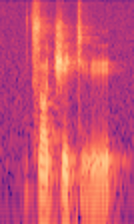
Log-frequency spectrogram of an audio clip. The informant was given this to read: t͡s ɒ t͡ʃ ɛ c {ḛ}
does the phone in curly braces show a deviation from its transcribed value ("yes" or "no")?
no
